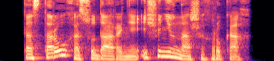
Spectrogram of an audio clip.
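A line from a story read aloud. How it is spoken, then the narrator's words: Dry, curt. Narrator (Russian): сухо оборвал ее Баундерби, не видя повода для хвастовства в этом разговоре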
